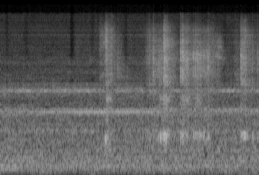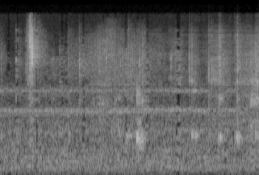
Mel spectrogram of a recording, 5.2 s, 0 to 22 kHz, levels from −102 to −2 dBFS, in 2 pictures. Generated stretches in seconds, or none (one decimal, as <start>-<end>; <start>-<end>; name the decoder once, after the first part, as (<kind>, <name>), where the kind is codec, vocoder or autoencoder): 0.0-2.6 (autoencoder, DAC-VAE); 4.4-5.2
